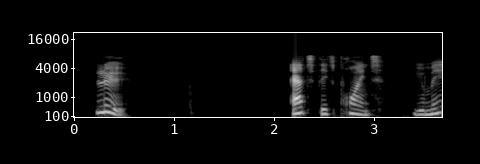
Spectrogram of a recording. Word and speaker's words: 绿: When this pinyin is pronounced in the fourth tone, it means the color green, 绿, 绿.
